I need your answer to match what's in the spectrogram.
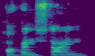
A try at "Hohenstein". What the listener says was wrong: Hohenstein. don't really pronounce the second H, you just Hohen.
